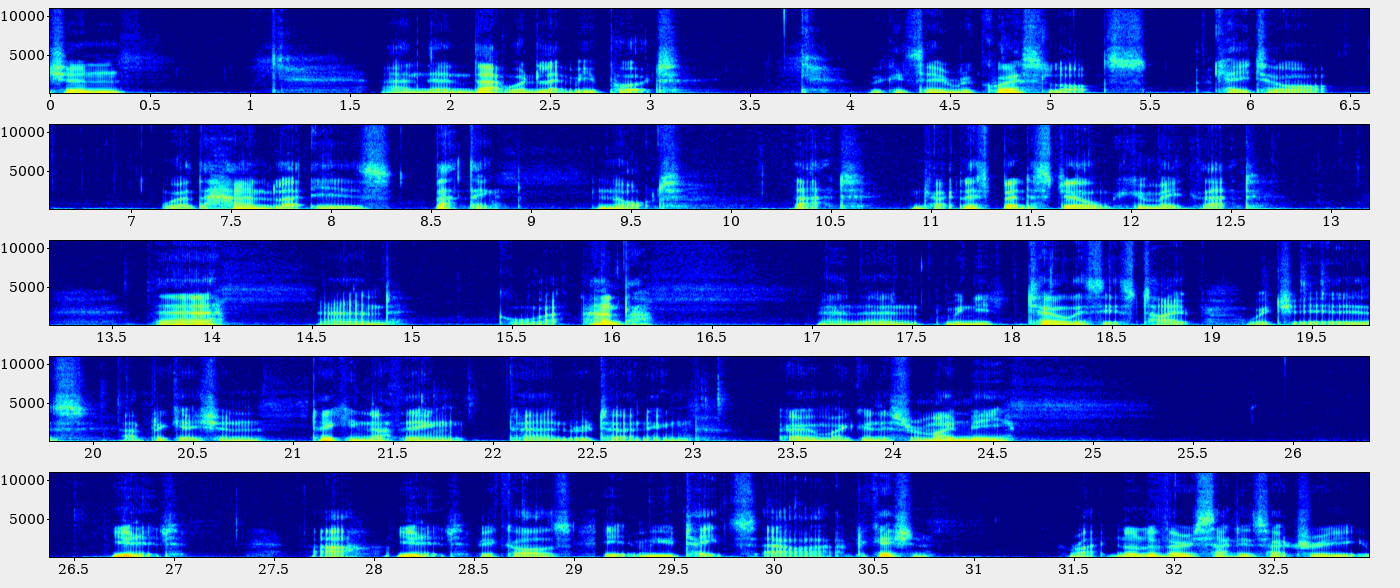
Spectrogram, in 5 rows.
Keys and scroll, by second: 5.7 alt+shift+Right, 5.9 Tab, 7.4 alt+shift+Left, 7.9 super+v, 11.5 alt+shift+Left, 13.6 super+v, 14.5 alt+Up, 15.9 Return, 20.1 Return, 30.3 Escape.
